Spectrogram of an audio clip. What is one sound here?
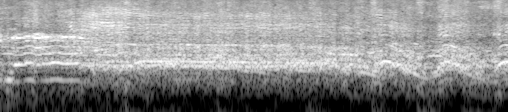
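A crowd cheers outdoors.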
